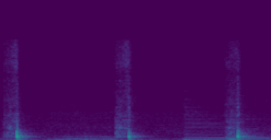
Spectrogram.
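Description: Kitchen knife chopping a raw potato into french-fry strips: three sharp strikes, evenly spaced a little under a second apart.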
